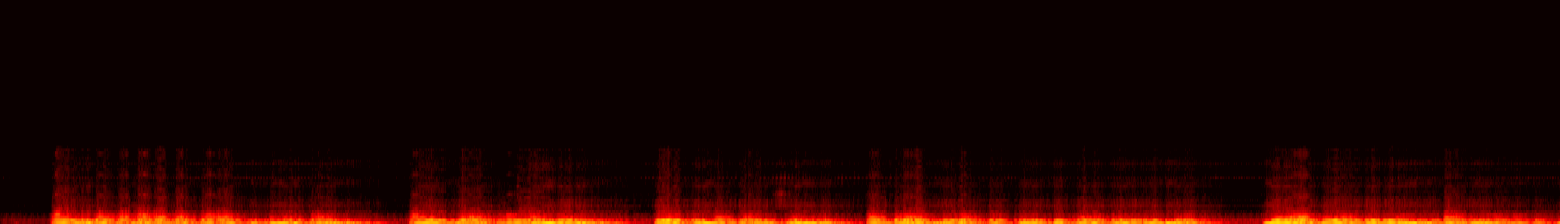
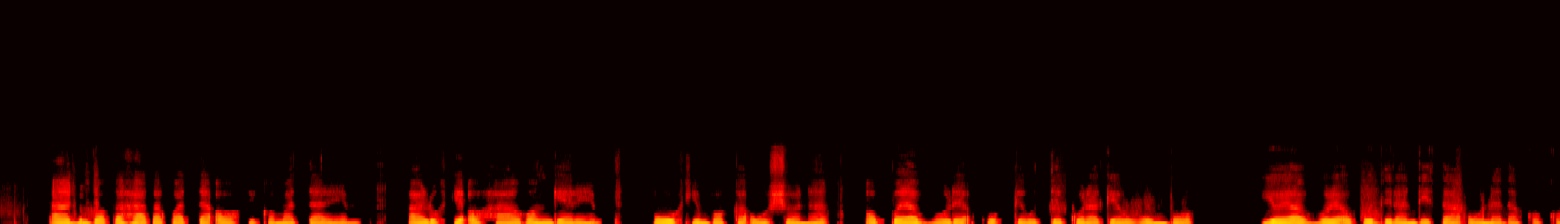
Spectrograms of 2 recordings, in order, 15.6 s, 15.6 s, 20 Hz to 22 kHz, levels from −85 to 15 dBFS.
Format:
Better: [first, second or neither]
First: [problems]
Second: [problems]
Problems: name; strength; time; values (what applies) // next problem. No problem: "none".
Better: second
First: noise reduction (neural separator model SepFormer DNS4)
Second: none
